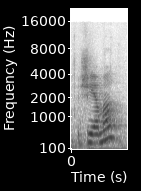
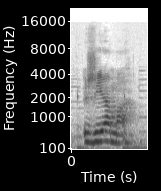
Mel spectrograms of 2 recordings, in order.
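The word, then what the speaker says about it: žiema: Zhema. Once again? Yeah. Pajama. There's one letter in there that's pronounced differently. Because I've heard Ukrainians and Russians say this word.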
